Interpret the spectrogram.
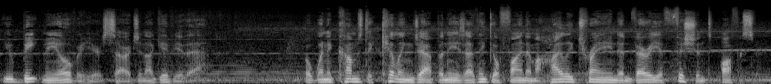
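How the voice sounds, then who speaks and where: An actor playing an arrogant, gung-ho young army lieutenant who barks harsh, contemptuous orders, in a TV drama with a loud score behind him. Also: male voice, low voice, animated, fairly quick, music in the background. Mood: scornful. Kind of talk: 1960s TV drama acting.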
